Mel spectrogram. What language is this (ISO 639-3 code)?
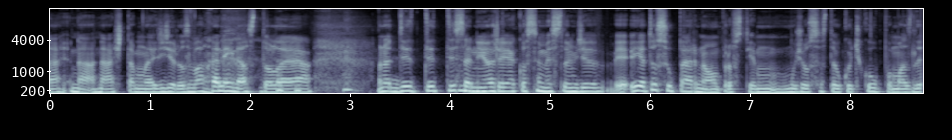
ces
